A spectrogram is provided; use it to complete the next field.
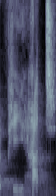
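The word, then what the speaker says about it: p̂: over it denoted by P and denoted by P hat is how we pronounce it this means P hat P hat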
